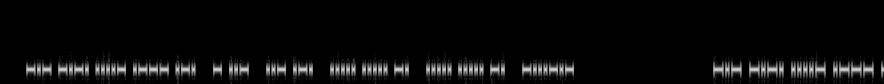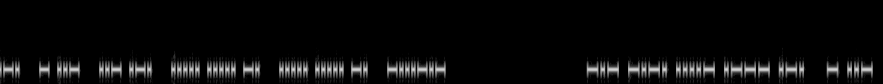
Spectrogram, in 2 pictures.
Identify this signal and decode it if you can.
Morse code, heard as a keyed tone, about 40 wpm, 700 Hz. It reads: KC4JR TU UR 55N 55N <BK> KC4JR TU UR 55N 55N <BK> KC4JR TU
